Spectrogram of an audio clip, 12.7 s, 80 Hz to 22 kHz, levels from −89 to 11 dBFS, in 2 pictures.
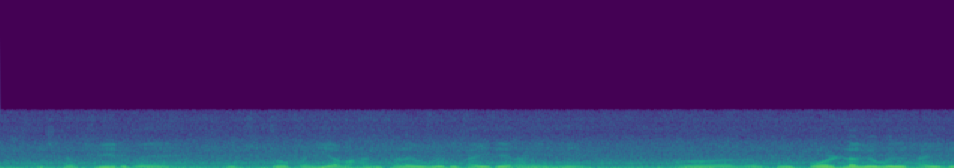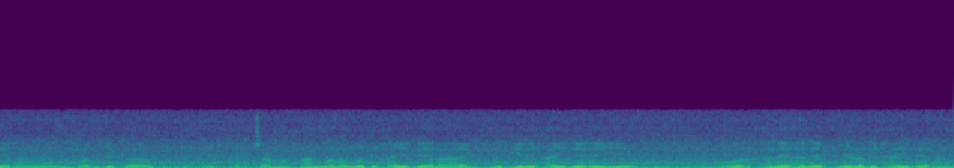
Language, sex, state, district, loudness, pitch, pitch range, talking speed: Hindi, male, Chhattisgarh, Balrampur, -25 LUFS, 120 Hz, 115-125 Hz, 225 wpm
